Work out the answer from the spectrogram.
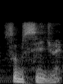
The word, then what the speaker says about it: subsídio: Subsídio. É assim. Depois do prefixo sub, a letra S tem sempre o som de C, nunca de Z.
